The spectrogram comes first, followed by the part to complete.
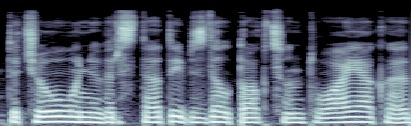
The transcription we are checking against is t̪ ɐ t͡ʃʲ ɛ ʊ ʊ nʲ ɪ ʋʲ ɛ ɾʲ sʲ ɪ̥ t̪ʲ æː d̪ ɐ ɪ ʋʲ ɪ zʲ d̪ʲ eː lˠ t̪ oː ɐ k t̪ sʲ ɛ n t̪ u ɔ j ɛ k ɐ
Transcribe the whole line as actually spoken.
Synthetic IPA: t̪ ɐ t͡ʃʲ ɛ ʊ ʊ nʲ ɪ ʋʲ ɛ ɾʲ sʲ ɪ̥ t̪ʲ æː t̪ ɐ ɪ ʋʲ ɪ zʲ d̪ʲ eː lˠ t̪ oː ɐ k t̪ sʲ ɛ n t̪ u ɔ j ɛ k ɐ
